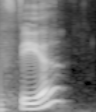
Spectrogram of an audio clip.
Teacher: if we see a word like F-E-A-R, we won't say the sound at the end of that word. We'll say fear. · Term: non-rhotic accent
